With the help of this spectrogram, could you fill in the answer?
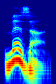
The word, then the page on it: meson: British English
